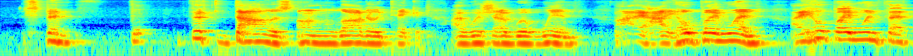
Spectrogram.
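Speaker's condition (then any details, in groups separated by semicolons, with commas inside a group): Cerebral palsy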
